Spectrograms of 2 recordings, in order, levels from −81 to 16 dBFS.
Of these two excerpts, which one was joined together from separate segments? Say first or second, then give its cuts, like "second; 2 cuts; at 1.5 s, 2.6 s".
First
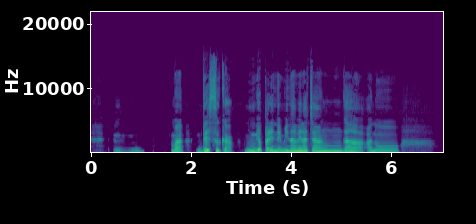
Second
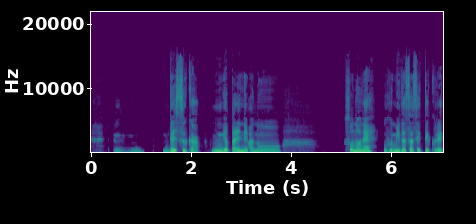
second; 3 cuts; at 1.4 s, 3.1 s, 5.7 s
